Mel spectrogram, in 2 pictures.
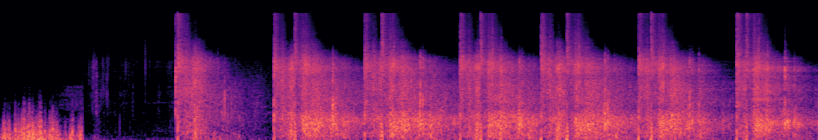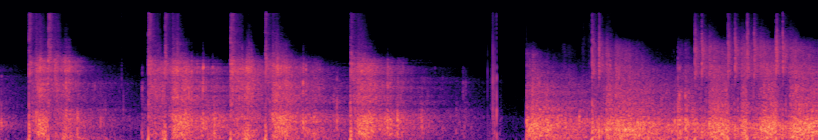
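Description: Fireworks going off at night: a sharp bang about once a second, each trailing off into crackle. There is a short lull about two seconds in and a denser, unbroken run of crackling bursts in the last few seconds.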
